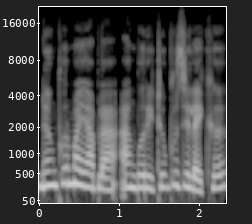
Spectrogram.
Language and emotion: Bodo, neutral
